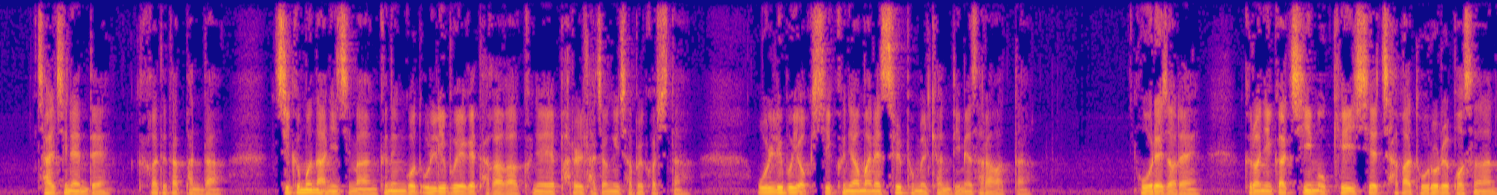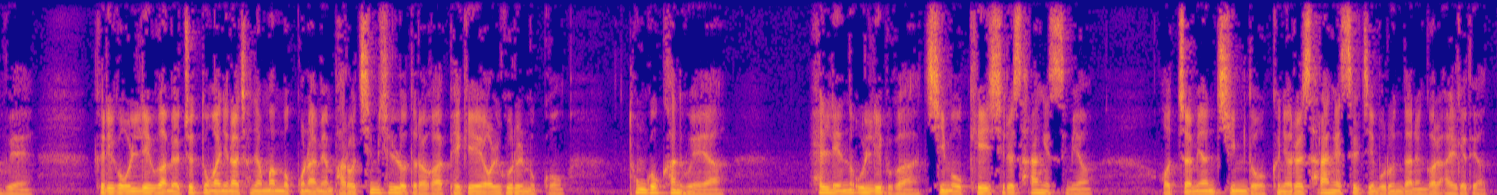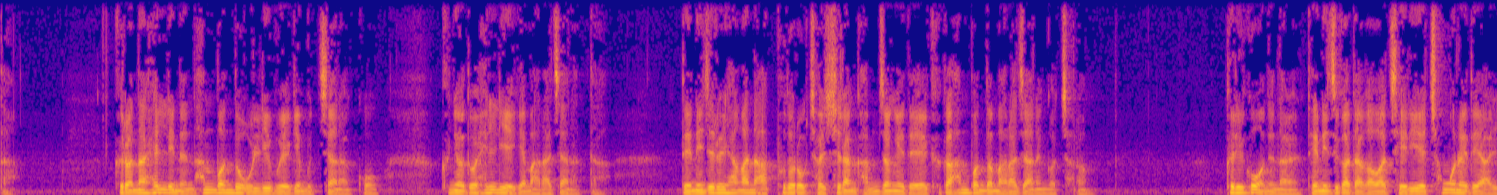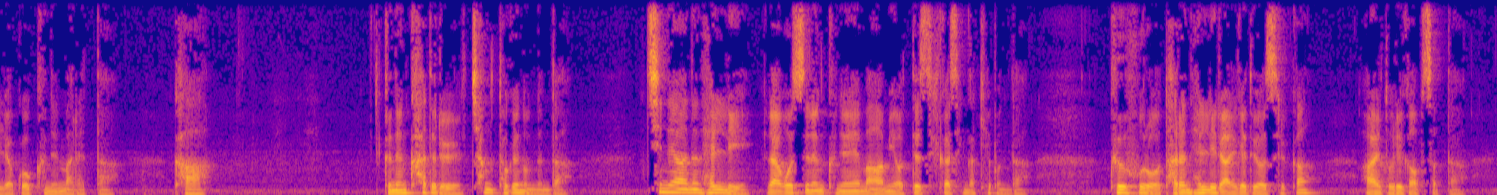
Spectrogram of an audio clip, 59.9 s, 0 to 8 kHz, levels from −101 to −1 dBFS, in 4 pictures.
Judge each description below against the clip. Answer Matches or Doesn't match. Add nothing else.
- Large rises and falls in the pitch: Doesn't match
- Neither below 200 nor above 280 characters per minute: Doesn't match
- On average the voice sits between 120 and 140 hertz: Doesn't match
